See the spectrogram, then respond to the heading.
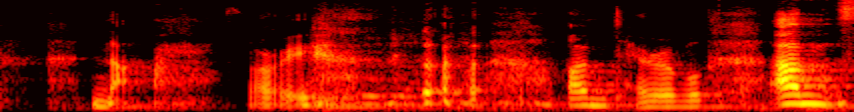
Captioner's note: laughs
